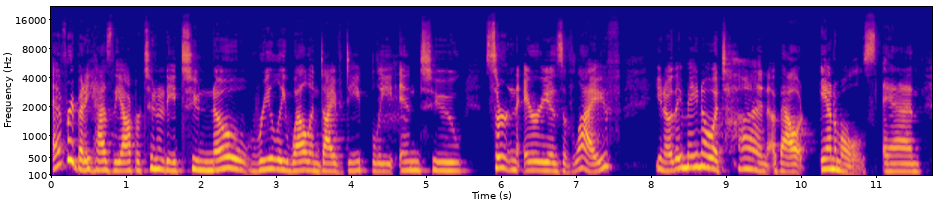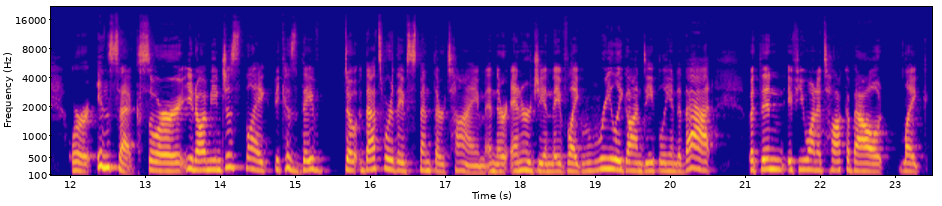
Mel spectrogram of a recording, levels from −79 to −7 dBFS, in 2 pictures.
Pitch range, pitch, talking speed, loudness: 190-230 Hz, 205 Hz, 160 wpm, -21 LUFS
